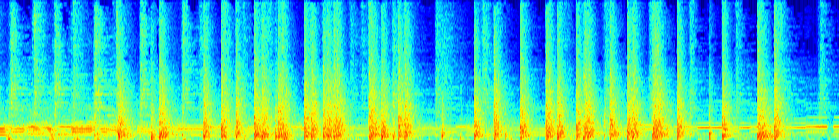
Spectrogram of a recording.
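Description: Marching drum band's percussion section playing a loud, fast break of drums and crash cymbals. The melody instruments drop out about a second in, leaving only the rapid hits.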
